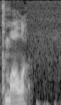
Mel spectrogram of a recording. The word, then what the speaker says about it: Kamala: Her name is pronounced Kamala Harris.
